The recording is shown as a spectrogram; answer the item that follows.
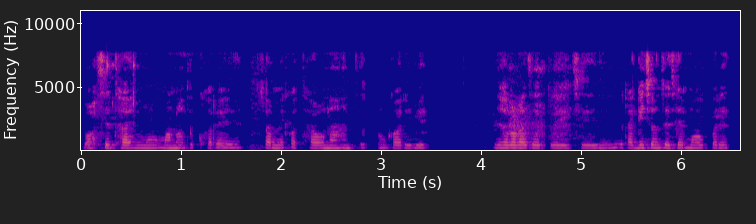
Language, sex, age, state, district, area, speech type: Odia, female, 18-30, Odisha, Balasore, rural, spontaneous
